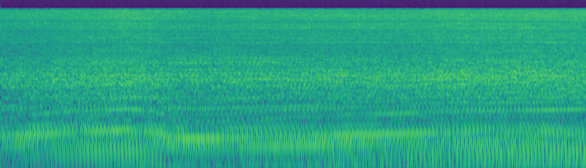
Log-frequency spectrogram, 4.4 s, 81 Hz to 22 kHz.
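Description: A fuel-injected 347 stroker small-block V8 in a 1968 Mustang accelerating, heard from inside the cabin. The engine note climbs, drops about a second in as it shifts up, then climbs slowly again and drops with another shift near the end.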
